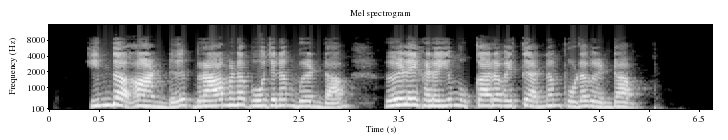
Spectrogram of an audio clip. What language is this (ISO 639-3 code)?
tam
